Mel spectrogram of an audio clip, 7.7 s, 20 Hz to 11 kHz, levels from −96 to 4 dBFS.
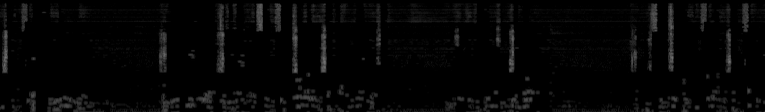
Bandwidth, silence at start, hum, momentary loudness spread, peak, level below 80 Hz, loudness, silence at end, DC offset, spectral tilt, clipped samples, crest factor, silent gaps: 11 kHz; 0 s; none; 13 LU; -36 dBFS; under -90 dBFS; -59 LUFS; 0 s; under 0.1%; 0.5 dB/octave; under 0.1%; 28 dB; 0.35-0.41 s, 1.79-1.85 s, 2.86-2.91 s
